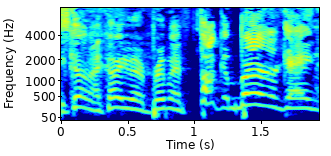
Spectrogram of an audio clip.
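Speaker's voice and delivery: high, loud, hammed-up threat; mock angry retort. Cohost joining the drive-through fight, hammed-up angry yell. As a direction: bark it back like a fed-up customer.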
